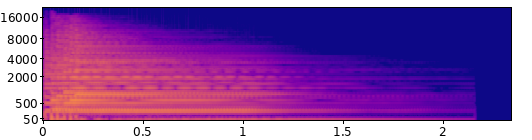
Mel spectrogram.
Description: B Augmented 7th B down Guitar Standard; strummed; JGuitar

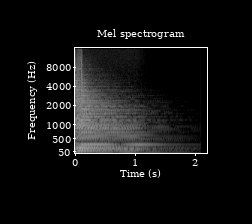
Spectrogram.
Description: Eb Major 7th, Bass Standard; EbM7; strummed; JGuitar

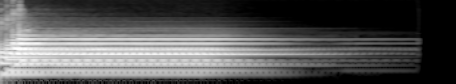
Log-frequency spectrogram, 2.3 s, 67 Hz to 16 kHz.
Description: C 7th Sharp 9th C Bass; strummed; JGuitar

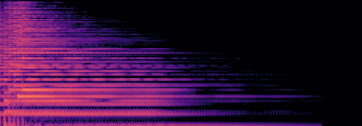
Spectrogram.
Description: C Minor C down Guitar Open G

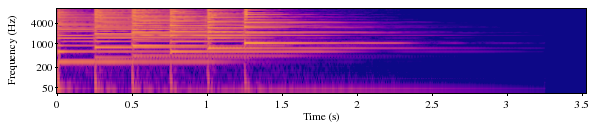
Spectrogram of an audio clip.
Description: G Major 7th Suspended 2nd Suspended 4th

